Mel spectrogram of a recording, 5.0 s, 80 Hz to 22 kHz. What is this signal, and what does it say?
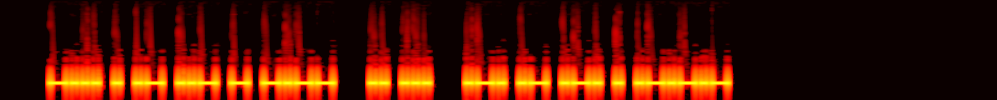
Morse code, heard as a keyed tone, about 44 wpm, 700 Hz. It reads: BEAUTY IS RARE.
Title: Sentences from Top 1100 Words 45wpm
